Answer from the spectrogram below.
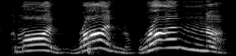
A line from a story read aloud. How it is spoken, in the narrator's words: Harry yelled at Hermione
